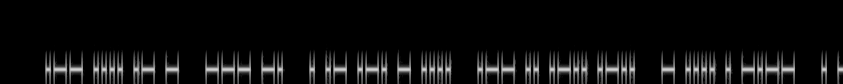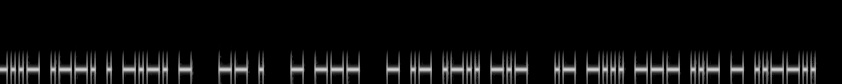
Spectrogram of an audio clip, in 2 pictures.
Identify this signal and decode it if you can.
Morse code, heard as a keyed tone, about 30 wpm, 700 Hz. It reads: WHAT ON EARTH WILL THEY EXPECT ME TO TALK ABOUT?
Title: Sentences from Top 1100 Words 30wpm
